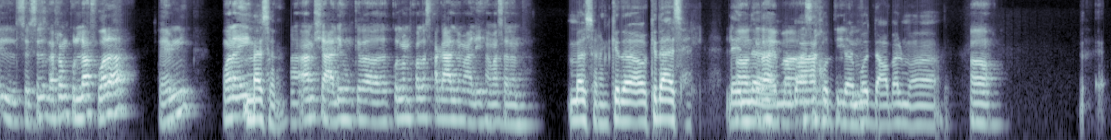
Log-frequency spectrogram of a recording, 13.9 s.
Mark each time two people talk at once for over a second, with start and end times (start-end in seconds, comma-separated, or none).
9.2-11.1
